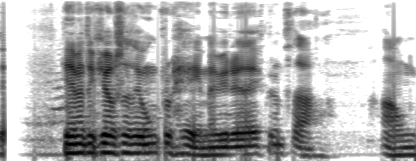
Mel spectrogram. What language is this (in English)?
Icelandic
